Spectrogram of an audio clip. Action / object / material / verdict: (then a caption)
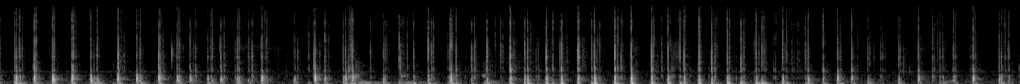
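tap / paperback book with card cover / paper and card / none. Fingertips and nails tap and scratch the glossy card front cover of a small paperback book, *Monk*, a solid paper block held up in both hands. About sixty quick, dull, low taps come in rapid runs, each dying away almost at once, with brief soft scratching between them.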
